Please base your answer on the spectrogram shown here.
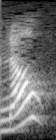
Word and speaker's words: know: Igual que no. No quiero. No. To know, no. La pronunciación es igual, aunque tiene una K.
